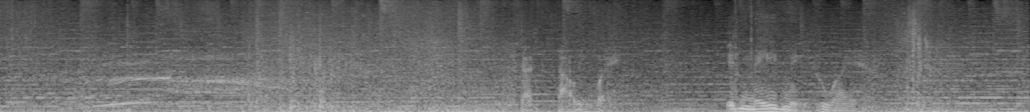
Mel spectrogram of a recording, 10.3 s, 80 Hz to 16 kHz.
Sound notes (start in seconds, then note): 1.0 bane roars; 2.6 gunshots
